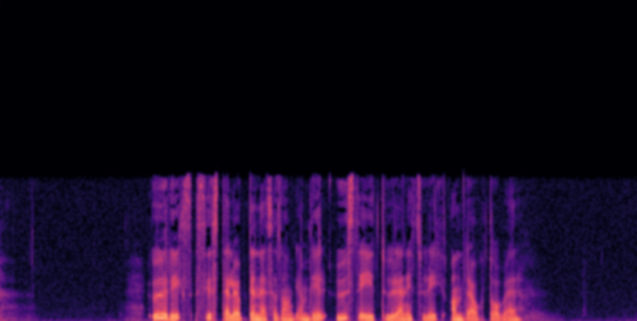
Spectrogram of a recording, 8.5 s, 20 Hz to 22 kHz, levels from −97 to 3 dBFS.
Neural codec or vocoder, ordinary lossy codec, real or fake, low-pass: none; MP3, 64 kbps; real; 9.9 kHz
